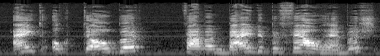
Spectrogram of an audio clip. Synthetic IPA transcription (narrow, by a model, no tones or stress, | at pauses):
ʔɛjntɔktowbər | kʋaːmənbɛjdəbəvɛlˠɦɛbərs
